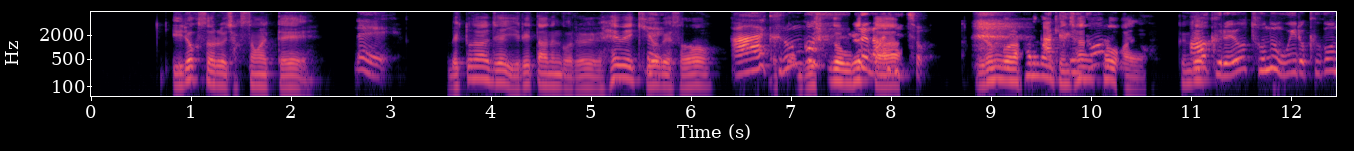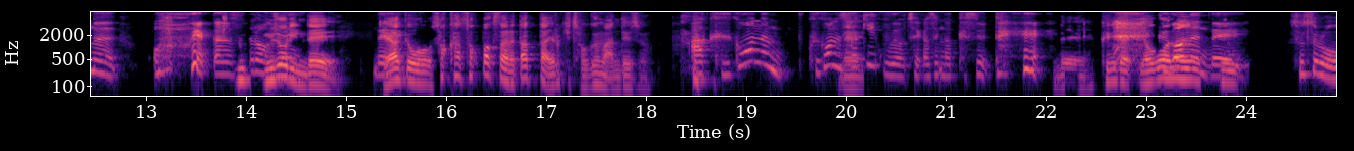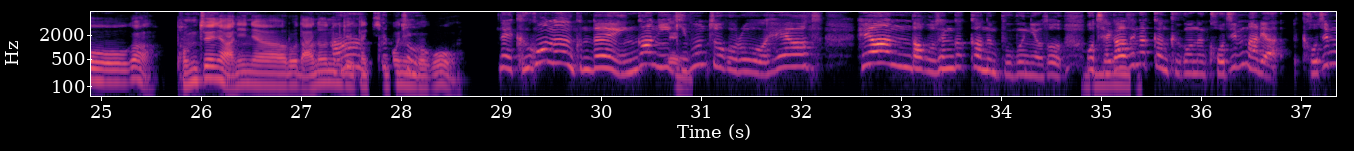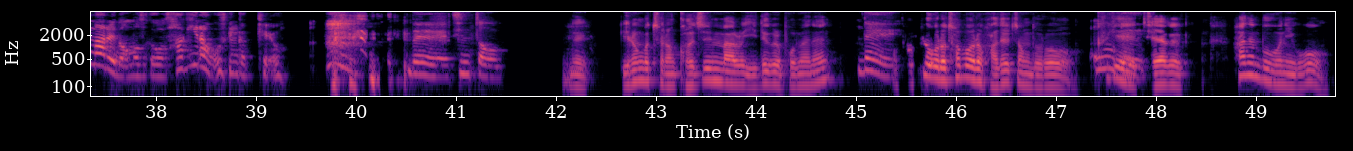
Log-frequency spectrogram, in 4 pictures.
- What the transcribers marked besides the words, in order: other background noise; laughing while speaking: "거는 아니죠"; laughing while speaking: "어"; laugh; laughing while speaking: "때"; laughing while speaking: "생각해요"; laugh
- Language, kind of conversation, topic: Korean, unstructured, 정직함이 언제나 최선이라고 생각하시나요?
